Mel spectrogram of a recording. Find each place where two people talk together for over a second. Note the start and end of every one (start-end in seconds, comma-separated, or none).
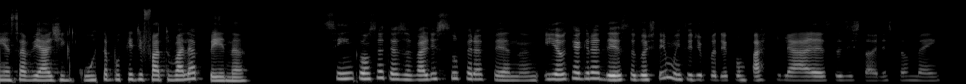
none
